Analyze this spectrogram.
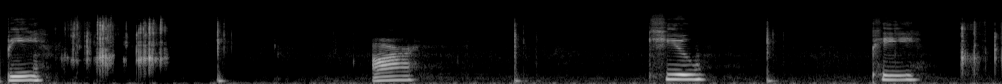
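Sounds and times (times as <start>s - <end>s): small hard objects rattling: 0.6s - 1.8s, 9.6s - 10.0s.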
